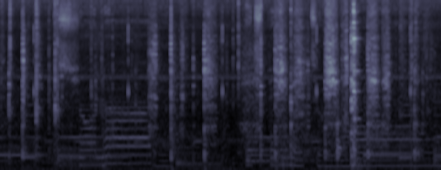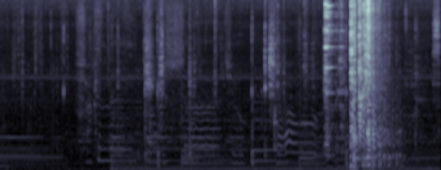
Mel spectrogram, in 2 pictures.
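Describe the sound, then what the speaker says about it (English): Spatula or utensil scraping blended ripe plantain out of a blender jar, with repeated close clinks, taps and scrapes against the container in an irregular rhythm, louder near the end. "I'm gonna scrape out everything out of that."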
